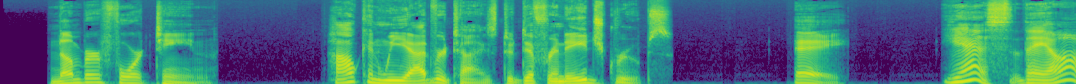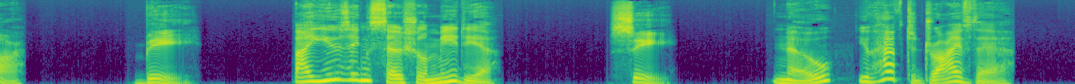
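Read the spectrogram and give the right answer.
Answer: B: By using social media.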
